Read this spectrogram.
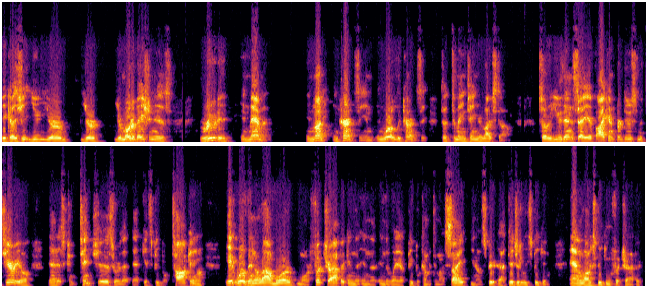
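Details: Adult man who stutters sometimes, a carry-over from much more frequent stuttering as a child; stuttering.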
